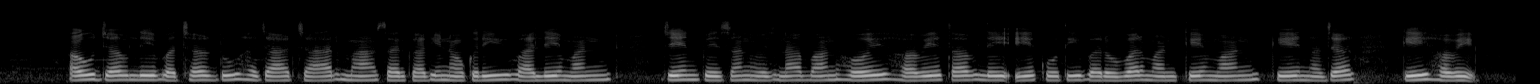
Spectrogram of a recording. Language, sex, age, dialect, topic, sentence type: Chhattisgarhi, female, 18-24, Eastern, banking, statement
